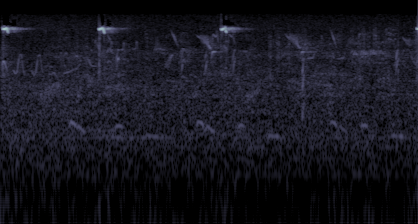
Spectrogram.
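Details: Several Western yellow wagtails at Lake Drużno giving thin, very high, short call notes about once a second, over a background of soft, mixed twittering from other small birds.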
